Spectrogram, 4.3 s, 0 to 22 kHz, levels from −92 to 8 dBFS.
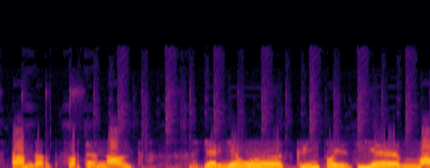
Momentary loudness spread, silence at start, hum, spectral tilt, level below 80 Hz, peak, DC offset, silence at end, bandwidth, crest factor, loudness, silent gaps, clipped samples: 9 LU; 0.15 s; none; -7 dB/octave; -46 dBFS; -2 dBFS; under 0.1%; 0 s; 6.6 kHz; 14 dB; -14 LUFS; none; under 0.1%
